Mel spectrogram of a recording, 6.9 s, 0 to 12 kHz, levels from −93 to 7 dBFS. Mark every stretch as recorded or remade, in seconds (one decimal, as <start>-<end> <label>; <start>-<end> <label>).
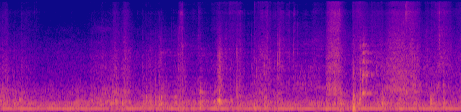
0.0-2.4 recorded; 2.4-3.8 remade; 3.8-4.2 recorded; 4.2-4.9 remade; 4.9-6.9 recorded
